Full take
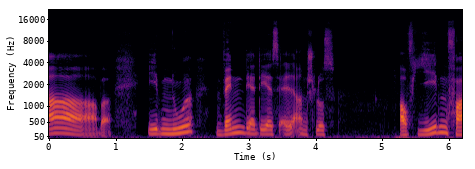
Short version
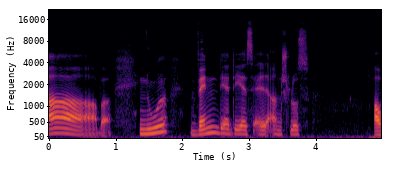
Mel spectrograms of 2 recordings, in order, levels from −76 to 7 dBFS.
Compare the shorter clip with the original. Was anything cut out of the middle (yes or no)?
yes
